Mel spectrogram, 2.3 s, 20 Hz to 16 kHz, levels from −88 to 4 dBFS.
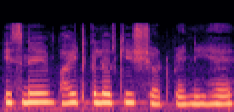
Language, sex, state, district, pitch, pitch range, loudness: Hindi, female, Himachal Pradesh, Shimla, 255 Hz, 220-260 Hz, -13 LUFS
